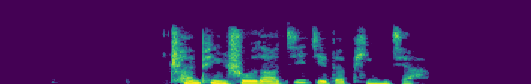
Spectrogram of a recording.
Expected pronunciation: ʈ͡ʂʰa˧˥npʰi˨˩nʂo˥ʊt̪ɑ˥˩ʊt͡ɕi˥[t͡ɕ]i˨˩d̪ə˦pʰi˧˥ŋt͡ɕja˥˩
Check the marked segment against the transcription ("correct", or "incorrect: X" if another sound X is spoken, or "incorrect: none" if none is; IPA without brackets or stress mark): correct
